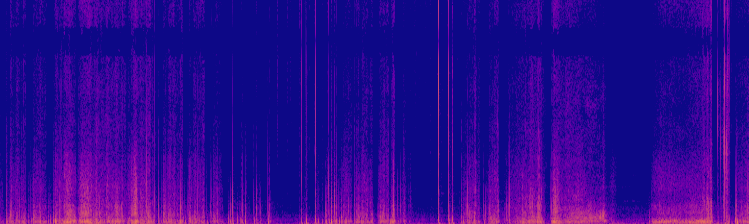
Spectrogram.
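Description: Long red nails scratch and tap the dark grey, coarse woven upholstery fabric of a padded chair seat. Soft, dull, low scratching rustles alternate with quick sharp taps, broken by brief quiet pauses.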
